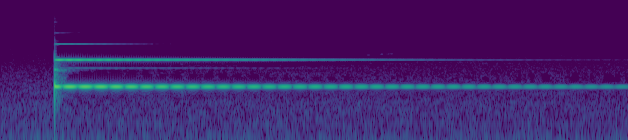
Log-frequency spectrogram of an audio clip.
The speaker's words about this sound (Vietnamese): Hãy thả lỏng mình lắng nghe tiếng chuông. Mình nghe từ lúc nó bắt đầu cho đến khi nó kết thúc. Để tâm mình giỏi theo tiếng chuông.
